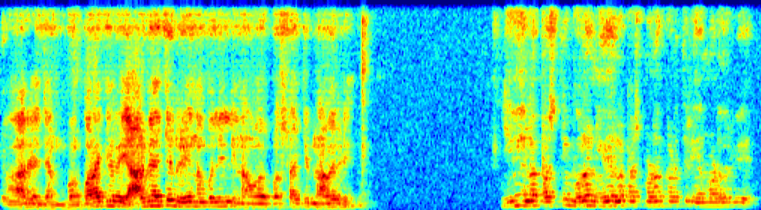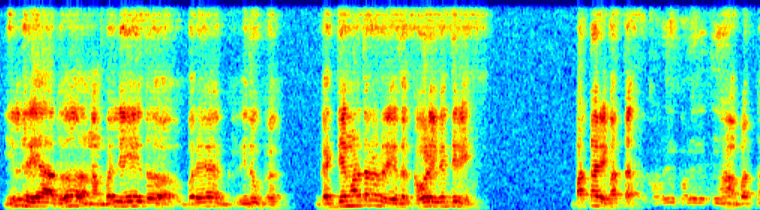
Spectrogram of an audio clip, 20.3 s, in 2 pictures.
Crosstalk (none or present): none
